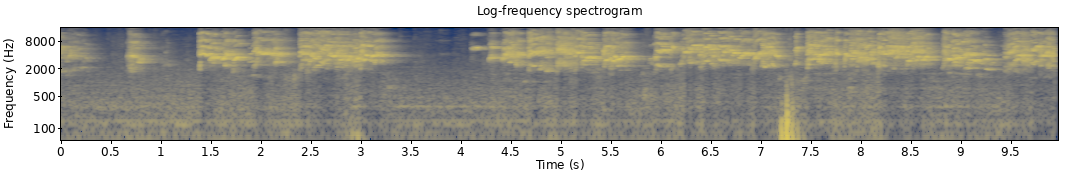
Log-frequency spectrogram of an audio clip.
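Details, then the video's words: Chirping African lovebirds sing in long dense bursts of shrill, scratchy, high twittering that run several seconds almost without a break, with a short pause early on and a soft low thump near the seventh second. "African Love birds Agapornis chirps singing sounds"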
